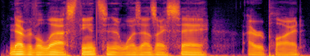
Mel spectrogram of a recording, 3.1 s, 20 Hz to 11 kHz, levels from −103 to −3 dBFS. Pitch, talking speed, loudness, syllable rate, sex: 85 Hz, 175 wpm, -19 LUFS, 6.0 syllables/s, male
